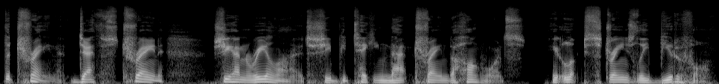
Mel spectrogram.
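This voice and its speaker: Deep-voiced male audiobook narrator. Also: a little slow, gravelly, husky, no echo, clean studio sound. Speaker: audiobook reader.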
